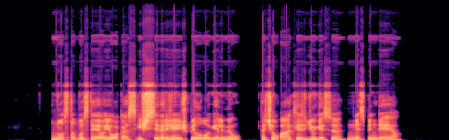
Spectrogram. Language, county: Lithuanian, Vilnius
